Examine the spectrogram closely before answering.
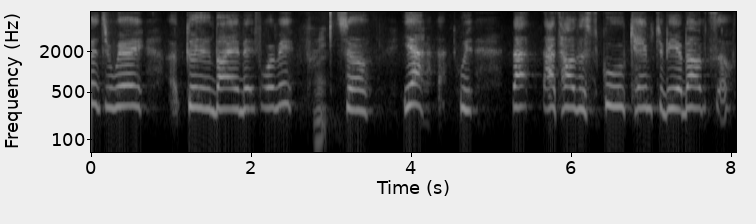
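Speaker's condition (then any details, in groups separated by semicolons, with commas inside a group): Cerebral palsy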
